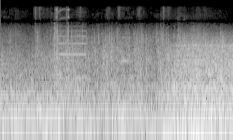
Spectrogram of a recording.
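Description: A heavy door slides open with a mechanical rumble.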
